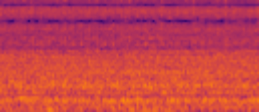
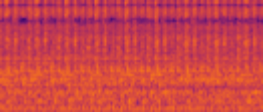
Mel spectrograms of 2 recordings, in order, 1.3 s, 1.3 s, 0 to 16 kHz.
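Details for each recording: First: Mercedes-Benz W212 M271 at idle, after StopTech coolant stop-leak and an oil change: smooth, even idle hum with no top-end ticking; the knocking stopped and coolant loss ended. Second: Mercedes-Benz W212 with M271 engine at idle, oil level full: quick light ticking from somewhere up top as the hydraulic lifters knock again; owner suspects antifreeze getting into the oil and plans Liqui Moly Stop Leak plus lifter additive.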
